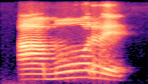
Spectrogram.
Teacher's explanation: Closed O, single M, single R.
